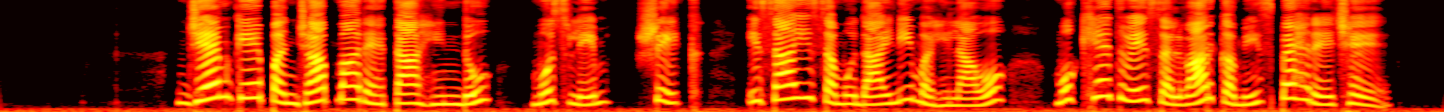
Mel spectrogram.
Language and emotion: Gujarati, neutral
